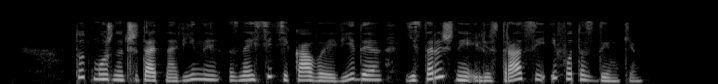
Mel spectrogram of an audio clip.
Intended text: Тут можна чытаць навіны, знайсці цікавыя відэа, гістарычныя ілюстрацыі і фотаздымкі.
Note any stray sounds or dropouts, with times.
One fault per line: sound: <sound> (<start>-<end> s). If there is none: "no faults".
no faults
